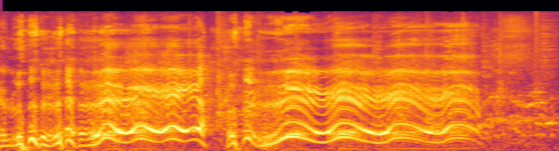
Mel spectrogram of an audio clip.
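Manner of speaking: sputtering Model T crank-up, high and wobbly; splutter, then wail like a struggling old motor; old car engine imitation. Comic imitating his morning noises as a Model T, sputtering. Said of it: "I sound like I'm a Model T Ford".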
